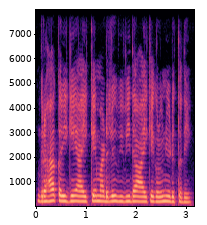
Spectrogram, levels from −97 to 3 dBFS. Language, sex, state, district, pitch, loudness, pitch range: Kannada, female, Karnataka, Bidar, 205 Hz, -14 LUFS, 200-215 Hz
